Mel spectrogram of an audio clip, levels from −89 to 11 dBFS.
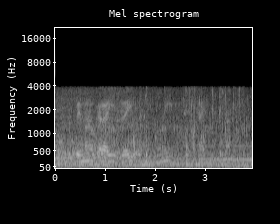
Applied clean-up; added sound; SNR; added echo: none; Waves, surf; -1 dB; none.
